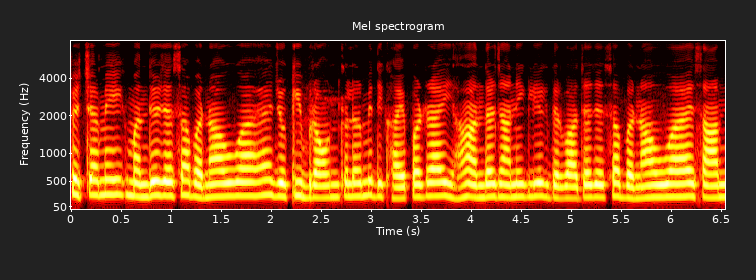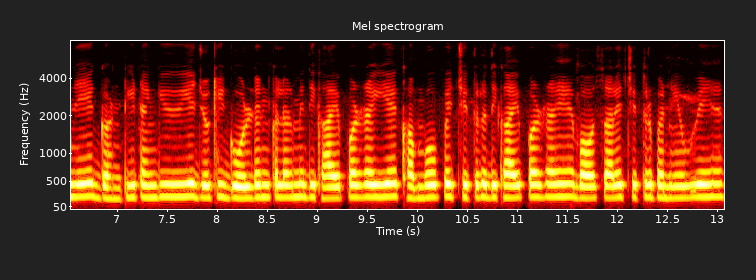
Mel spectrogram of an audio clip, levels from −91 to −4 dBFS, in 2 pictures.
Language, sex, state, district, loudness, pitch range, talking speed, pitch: Hindi, female, Bihar, Saharsa, -15 LUFS, 215-230 Hz, 255 wpm, 225 Hz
